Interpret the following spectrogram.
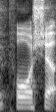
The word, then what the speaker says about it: Porsche: Pardon us trying to start pronouncing the E in Porsche. I know. I know. I I want to be a future Porsche owner one day, and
